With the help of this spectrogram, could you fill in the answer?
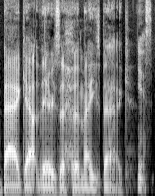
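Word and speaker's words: Hermès: I was like, oh, what a nice like Hermes shop. And she was so nice. She was like, I think it's pronounced Hermes.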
